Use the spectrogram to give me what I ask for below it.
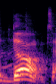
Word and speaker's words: don't: E uma coisa também que eu falei ontem é que geralmente você não pronuncia esse T do don't.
